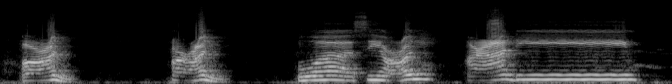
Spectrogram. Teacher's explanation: clearly this un sound, okay, because after tanween, throat letter ain is appearing, ain is coming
